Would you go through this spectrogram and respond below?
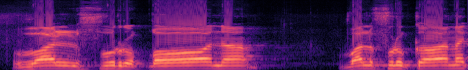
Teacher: اس کا قاعدہ یہ ہے کہ را ساکن سے پہلے زبر اور پیش آئے تو را ساکن کو پر پڑھا جائے گا، را ساکن سے پہلے زیر آئے تو را ساکن کو باریک پڑھا جائے گا، یا را ساکن سے پہلے فا کے اوپر پیش ہے اس لیے را ساکن کو پر پڑھیں گے۔ والفرقان، قاف کو پر پڑھیں گے، قاف حروف مستعلیہ میں سے ہے، حروف مستعلیہ 7 ہیں جن کا مجموعہ خص ضغط نقز ہے، یعنی خا، صاد، ضاد، غین، طا، قاف، ظا، یہ 7 حروف ہمیشہ ہر حال میں پر پڑھے جاتے ہیں۔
